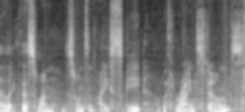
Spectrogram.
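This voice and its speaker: Noticeable background noise beneath speech at a fairly slow pace. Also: woman. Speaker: vintage shop vlogger. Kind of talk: casual shopping vlog. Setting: in a store. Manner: loud.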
